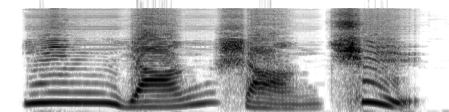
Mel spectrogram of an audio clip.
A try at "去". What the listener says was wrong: 那 这 去 就 使 劲 长 拖 了 ， 使 劲 不 代 表 发 长 ， 阴 阳 赏 去 ， 非 常 好 记 ， 高 阳 转 降 ， 区 别 起 落 ，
